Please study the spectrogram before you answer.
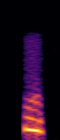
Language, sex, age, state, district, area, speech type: Marathi, female, 30-45, Maharashtra, Osmanabad, rural, conversation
